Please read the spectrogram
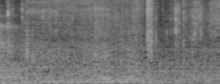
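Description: Tape being peeled back from the edge of a diamond-painting canvas: faint crinkling and rustling of tape and canvas on the table, with a sharper crackle about one and a half seconds in.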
